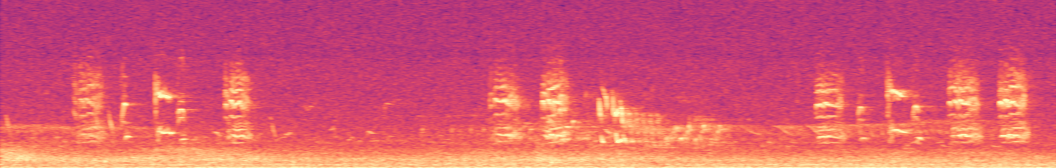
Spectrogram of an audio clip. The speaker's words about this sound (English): So there's a house wren here too. It's the first of the year for me. So gnatcatcher on the right. House wren on the left.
